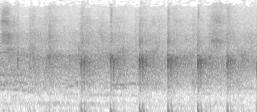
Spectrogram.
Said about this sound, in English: Come on, jump to your feet and clap your hands and shout, He brought me out! He brought me out!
